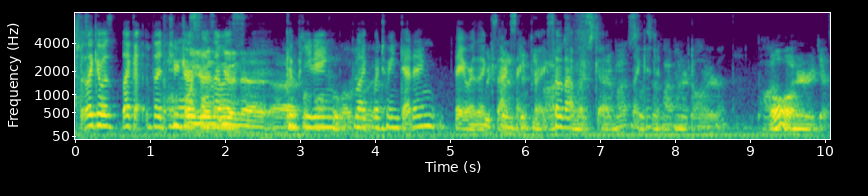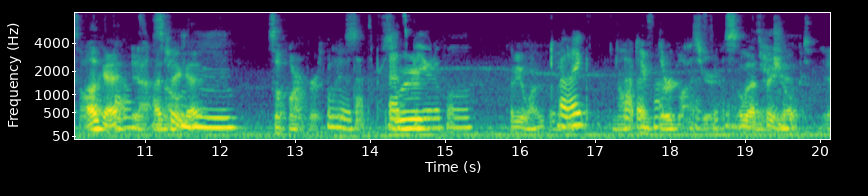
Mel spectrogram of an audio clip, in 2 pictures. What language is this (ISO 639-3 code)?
eng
